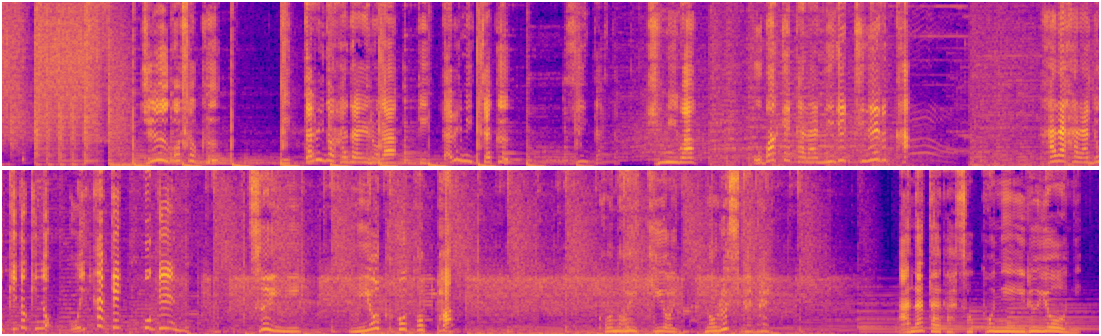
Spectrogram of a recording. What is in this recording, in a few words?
Japanese Female Commercials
